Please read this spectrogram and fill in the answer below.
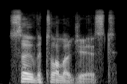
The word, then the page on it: sovietologist: British English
